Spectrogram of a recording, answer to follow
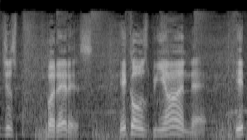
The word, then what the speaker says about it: Paredes: I'm not going to try it, but I'm going to go with your pronunciation. Paredes. I killed that. You did kill that. Paredes. How about that? What's up? Paredes, right?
